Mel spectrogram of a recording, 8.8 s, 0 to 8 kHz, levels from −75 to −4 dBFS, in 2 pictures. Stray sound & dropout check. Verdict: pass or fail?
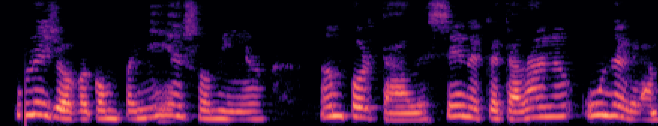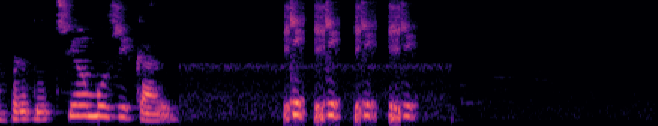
fail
